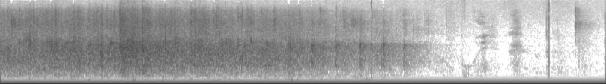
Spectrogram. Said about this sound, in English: So just give a round of applause to you guys. I mean, it was awesome.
